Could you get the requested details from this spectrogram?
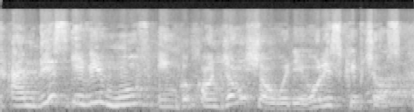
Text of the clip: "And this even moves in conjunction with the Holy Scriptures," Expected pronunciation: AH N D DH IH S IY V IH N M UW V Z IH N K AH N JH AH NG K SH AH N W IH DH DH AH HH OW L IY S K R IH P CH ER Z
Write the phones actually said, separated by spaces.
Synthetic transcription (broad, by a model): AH N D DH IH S IY V IH N M UW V IH N K AH N JH AH NG K SH AH N W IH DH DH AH HH OW L IY S K R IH P CH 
